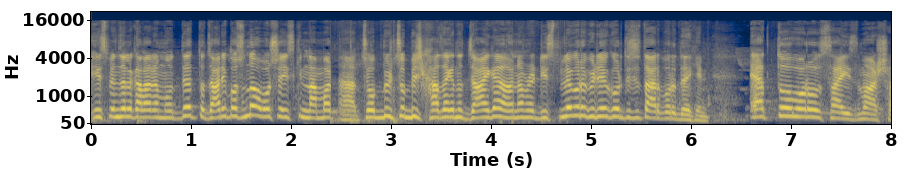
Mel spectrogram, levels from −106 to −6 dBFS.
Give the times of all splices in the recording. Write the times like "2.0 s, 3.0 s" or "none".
2.4 s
